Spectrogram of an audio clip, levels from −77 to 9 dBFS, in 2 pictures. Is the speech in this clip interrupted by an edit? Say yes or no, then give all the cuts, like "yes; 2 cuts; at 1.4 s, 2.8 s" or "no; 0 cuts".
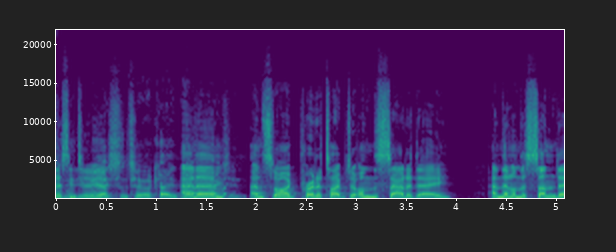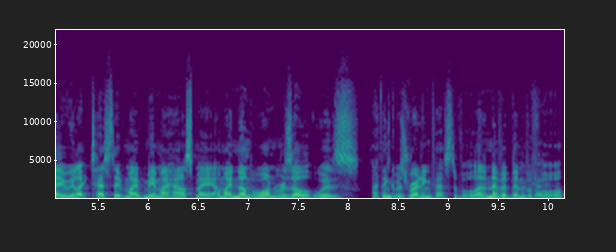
no; 0 cuts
